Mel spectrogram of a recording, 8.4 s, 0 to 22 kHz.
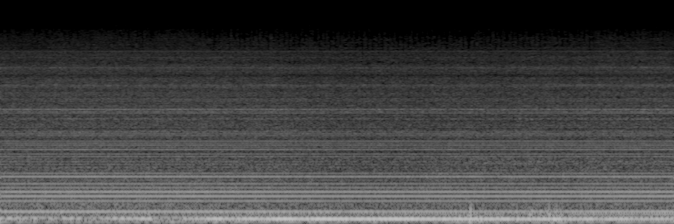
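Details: Trane XV18 heat pump outdoor unit installed December 2021, loud steady low hum and drone with no pitch change, far louder than it should be; owner calls it a noisy lemon, cause unclear.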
